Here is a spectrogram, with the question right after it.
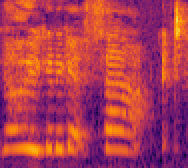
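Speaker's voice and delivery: high, urgent hold-back cry; alarmed warning. Retold or imitated. Girlfriend grabbing her partner, alarmed urgent warning. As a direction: pull her back before it's too late.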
